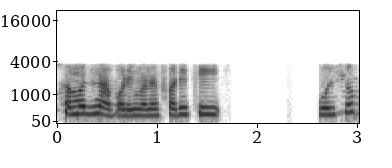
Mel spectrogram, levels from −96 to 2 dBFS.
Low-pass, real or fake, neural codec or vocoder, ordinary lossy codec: 3.6 kHz; real; none; none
